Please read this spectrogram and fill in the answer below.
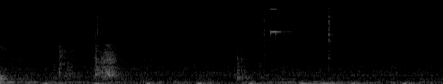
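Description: Faint, scattered clicks of front-panel buttons being pressed on a Siglent SDS1202X-E digital oscilloscope, several close together in the second half.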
